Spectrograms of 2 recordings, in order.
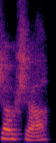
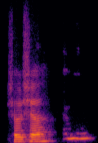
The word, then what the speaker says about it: Shosha: I'm sorry I don't I remember it's pronounced shosha ShoSho yeah thank you I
